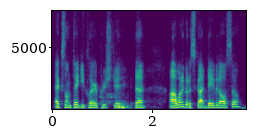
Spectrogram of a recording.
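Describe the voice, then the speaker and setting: Man, gravelly voice, dry close sound, leads committee discussion, halting, self-correcting. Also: on the high side, steady tone, no room sound.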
